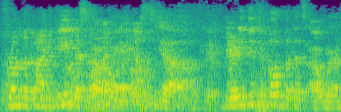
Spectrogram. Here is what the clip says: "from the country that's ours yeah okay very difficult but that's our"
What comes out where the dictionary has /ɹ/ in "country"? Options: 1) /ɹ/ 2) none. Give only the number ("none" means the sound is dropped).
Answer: 2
